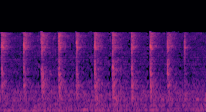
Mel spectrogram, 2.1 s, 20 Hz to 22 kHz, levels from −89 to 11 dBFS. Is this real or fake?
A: fake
